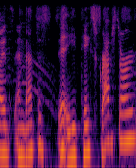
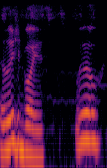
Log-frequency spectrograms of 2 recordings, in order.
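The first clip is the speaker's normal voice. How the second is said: ordinary delivery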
